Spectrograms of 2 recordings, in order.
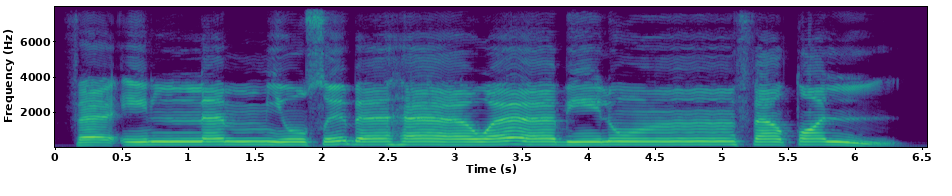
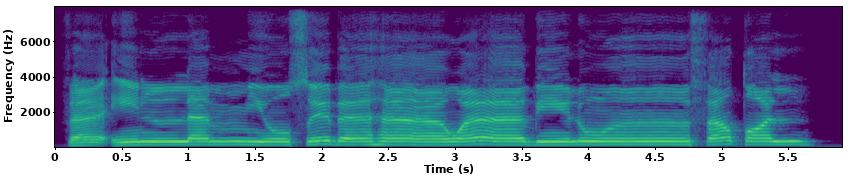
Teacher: you will apply a stress or nabr at the end of the word to show that this letter has shadda.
